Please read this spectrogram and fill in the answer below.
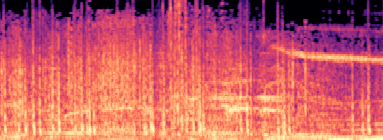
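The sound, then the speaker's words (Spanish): Fireworks exploding in the sky above a street in a western film, a loud, continuous barrage of crackling bursts and pops. A high whistling tone cuts through near the end. “Saca la pistola del cinto y apunta hacia el cielo mientras los fuegos siguen estallando.”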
